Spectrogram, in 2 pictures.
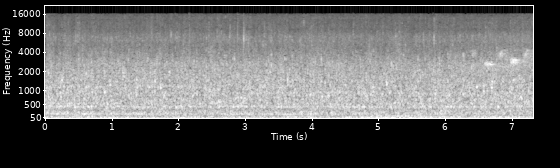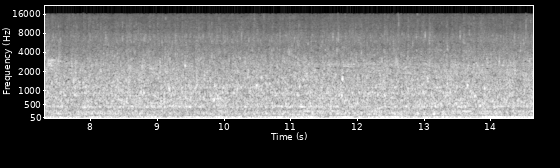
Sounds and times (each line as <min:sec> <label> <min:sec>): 0:00.0 small stream 0:14.6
